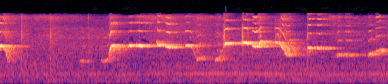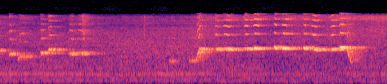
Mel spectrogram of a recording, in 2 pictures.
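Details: Cheerful cockatiel kept as a pet whistles a longer run of "If You're Happy and You Know It": stepping whistled notes rising and falling in a bouncy melody, a pause, then a long held whistle that slides down at the close.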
